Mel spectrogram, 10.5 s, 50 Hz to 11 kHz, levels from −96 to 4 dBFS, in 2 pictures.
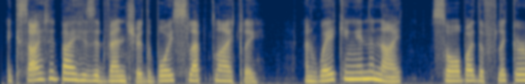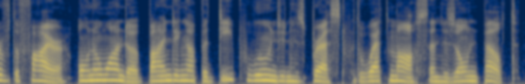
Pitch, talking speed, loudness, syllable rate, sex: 195 Hz, 205 wpm, -18 LUFS, 5.0 syllables/s, female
